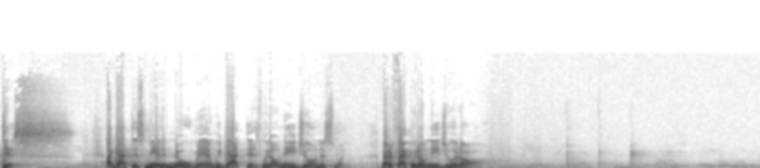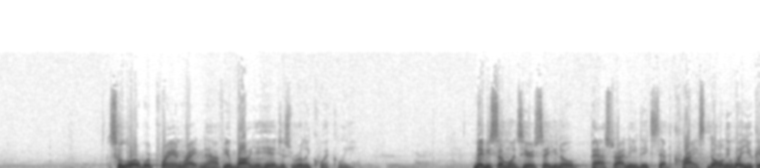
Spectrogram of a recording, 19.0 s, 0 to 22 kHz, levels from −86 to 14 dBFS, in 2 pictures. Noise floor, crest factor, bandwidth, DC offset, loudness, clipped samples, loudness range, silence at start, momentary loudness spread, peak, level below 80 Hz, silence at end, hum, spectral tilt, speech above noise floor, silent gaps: -50 dBFS; 14 dB; 12.5 kHz; under 0.1%; -18 LUFS; under 0.1%; 5 LU; 0 s; 13 LU; -4 dBFS; -52 dBFS; 0 s; none; -7 dB/octave; 33 dB; none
